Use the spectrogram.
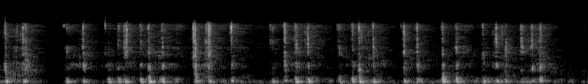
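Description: Steady, fairly close typing on a computer keyboard, rapid irregular key clicks continuing for several seconds with brief pauses between bursts.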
